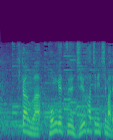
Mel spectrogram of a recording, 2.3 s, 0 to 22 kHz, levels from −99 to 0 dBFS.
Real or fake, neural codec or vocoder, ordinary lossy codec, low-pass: real; none; none; 7.2 kHz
